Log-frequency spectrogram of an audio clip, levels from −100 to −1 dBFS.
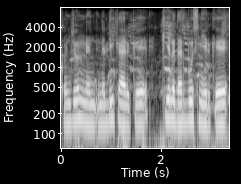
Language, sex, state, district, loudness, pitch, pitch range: Tamil, male, Tamil Nadu, Nilgiris, -16 LUFS, 145 Hz, 140-155 Hz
